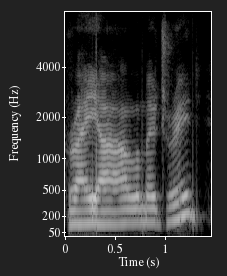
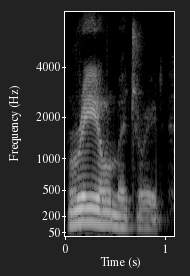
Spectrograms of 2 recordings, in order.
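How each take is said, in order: First: Real as two syllables, "ray-AHL", drawn out slowly; correct Spanish pronunciation. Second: Real said like English "reel"; anglicized pronunciation. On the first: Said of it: "Number one". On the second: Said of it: "number two pronunciation". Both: Shown as a demonstration.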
